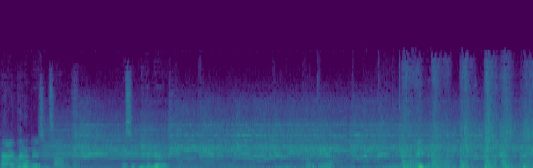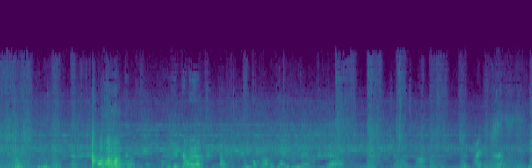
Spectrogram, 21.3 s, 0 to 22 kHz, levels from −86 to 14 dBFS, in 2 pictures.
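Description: At 1.79, 5.73–5.75, 7.25, 11.9 and 14.72–14.74 s, short runs of compressed frames are skipped in decoding. Each time the audio jumps ahead, about a tenth of a second, nearer a fifth at 7.25 s and a twentieth at 14.72 s.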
